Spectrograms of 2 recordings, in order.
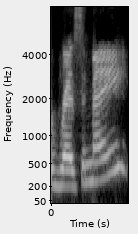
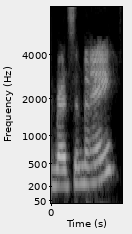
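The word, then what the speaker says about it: résumé: Um, in Australian jobs, you often might be asked for a CV or a resume. We taught a resume spelled like resume. Same spelling, different pronunciation.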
